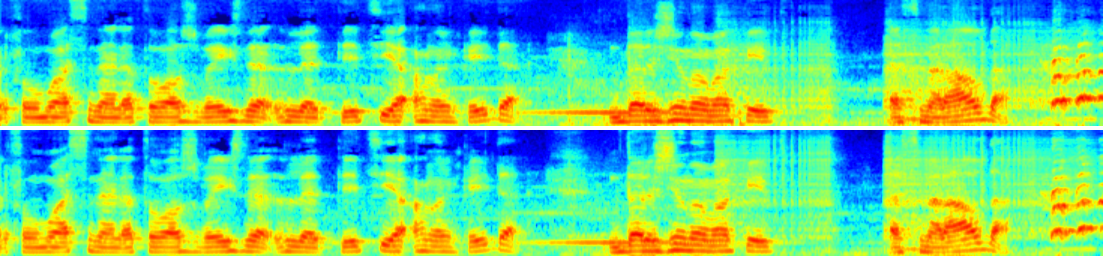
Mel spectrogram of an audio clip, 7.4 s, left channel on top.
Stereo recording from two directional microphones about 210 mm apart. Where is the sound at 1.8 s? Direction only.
65° right (ahead or behind).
